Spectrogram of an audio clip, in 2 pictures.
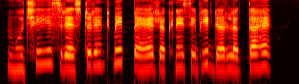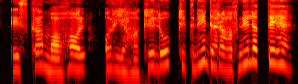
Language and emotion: Hindi, fearful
